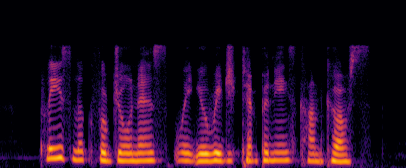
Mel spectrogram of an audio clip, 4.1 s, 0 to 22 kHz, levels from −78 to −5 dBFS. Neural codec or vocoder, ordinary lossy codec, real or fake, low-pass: codec, 16 kHz in and 24 kHz out, 0.4 kbps, LongCat-Audio-Codec, four codebook decoder; Opus, 24 kbps; fake; 7.2 kHz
